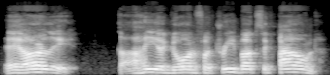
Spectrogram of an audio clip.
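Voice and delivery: put-on high, loud island kid voice; a teen bursting with the news; excited kid. Kid tells Harley about ahi prices, high excited voice.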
